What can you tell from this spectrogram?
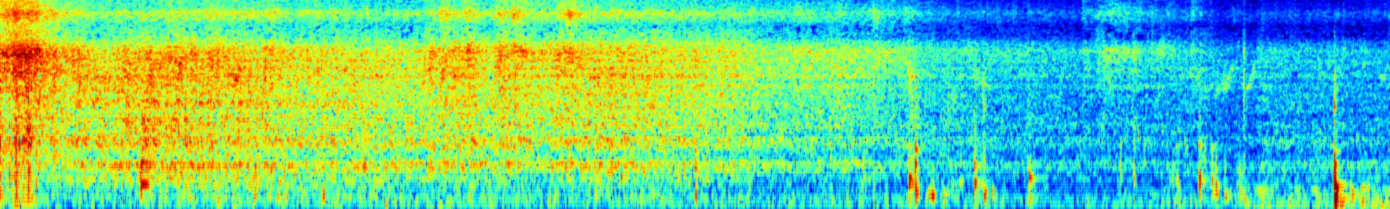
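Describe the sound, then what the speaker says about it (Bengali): Spice water poured into a hot pan of fried vegetables with potato, a strong steady sizzle and hiss that slowly fades, a few utensil clicks near the end, close and without voices. "প্রথমে মশলার জলটা আমি দিয়ে দিলাম"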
